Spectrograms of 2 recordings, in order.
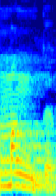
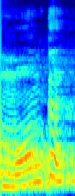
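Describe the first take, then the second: First: The vowel sounds like 'uh'. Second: The vowel sounds like 'oh'. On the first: The speaker calls it right. "इसको पढ़ते हैं मंक" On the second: The speaker calls it wrong. "कभी भी इसको मोंक नहीं पढ़ते हैं"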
